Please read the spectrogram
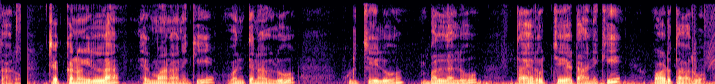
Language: Telugu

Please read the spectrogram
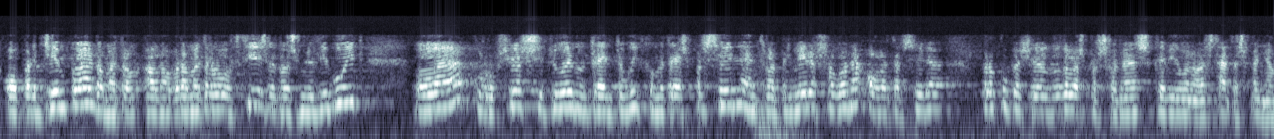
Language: Catalan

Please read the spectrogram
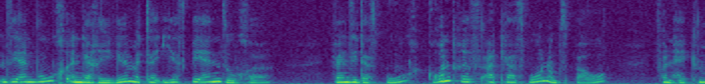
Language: German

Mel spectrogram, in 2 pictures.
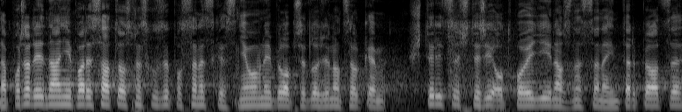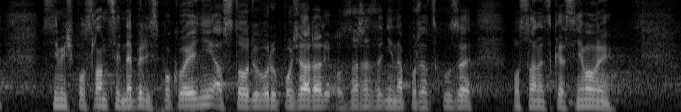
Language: Czech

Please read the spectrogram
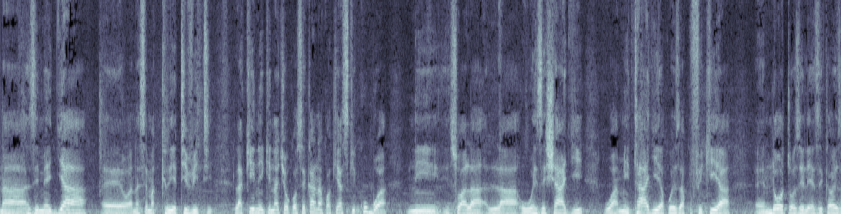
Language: Swahili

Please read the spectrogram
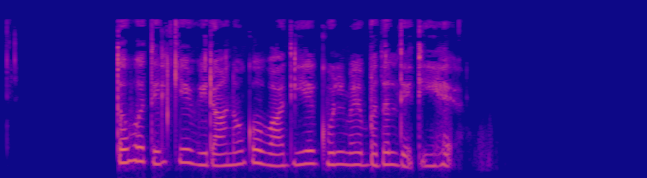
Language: Urdu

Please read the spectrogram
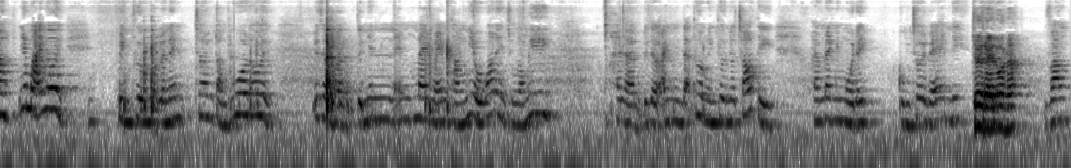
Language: Vietnamese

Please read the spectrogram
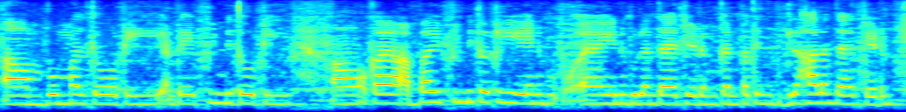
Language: Telugu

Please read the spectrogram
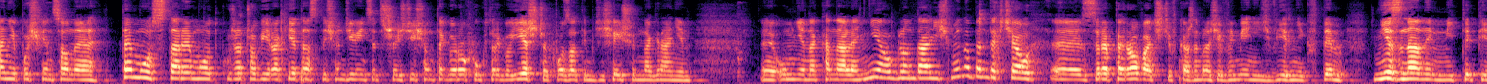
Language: Polish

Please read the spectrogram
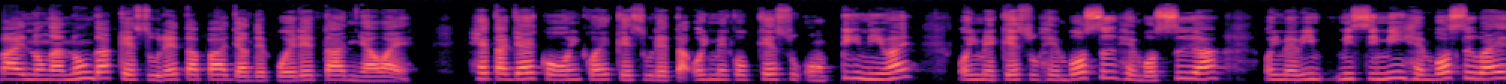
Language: Eastern Bolivian Guaraní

